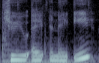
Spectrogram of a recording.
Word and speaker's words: Qua'Nae: My name is spelled Q-U-A-N-A-E. Let's talk with Qua’Nae, no apostrophe.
